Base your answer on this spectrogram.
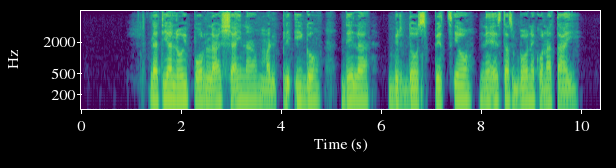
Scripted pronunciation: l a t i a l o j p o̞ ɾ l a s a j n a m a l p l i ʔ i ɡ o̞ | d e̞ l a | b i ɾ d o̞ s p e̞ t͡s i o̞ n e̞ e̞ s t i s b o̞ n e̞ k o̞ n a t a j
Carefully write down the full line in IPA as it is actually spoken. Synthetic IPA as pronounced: l a t i a l o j p o̞ ɾ l a ʃ a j n a m a l p l i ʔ i ɡ o̞ | d e̞ l a | b i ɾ d o̞ s p e̞ t͡s i o̞ n e̞ e̞ s t a s b o̞ n e̞ k o̞ n a t a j

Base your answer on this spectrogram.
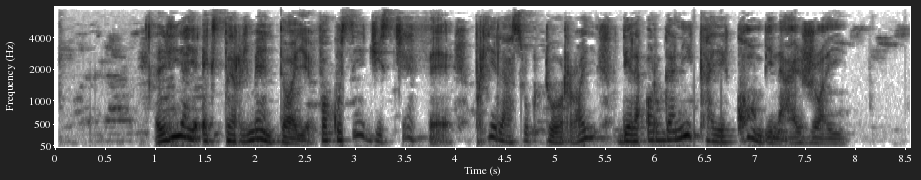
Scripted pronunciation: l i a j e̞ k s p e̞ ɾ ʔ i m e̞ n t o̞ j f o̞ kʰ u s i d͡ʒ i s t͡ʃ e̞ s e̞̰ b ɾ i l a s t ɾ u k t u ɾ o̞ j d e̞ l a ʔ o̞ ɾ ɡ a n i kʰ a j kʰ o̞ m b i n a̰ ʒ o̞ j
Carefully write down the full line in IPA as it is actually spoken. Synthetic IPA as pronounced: l i a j e̞ k s p e̞ ɾ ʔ i m e̞ n t o̞ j f o̞ k u s i d͡ʒ i s t͡ʃ e̞ f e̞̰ p ɾ i l a s t ɾ u k t u ɾ o̞ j d e̞ l a ʔ o̞ ɾ ɡ a n i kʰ a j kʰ o̞ m b i n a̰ ʒ o̞ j

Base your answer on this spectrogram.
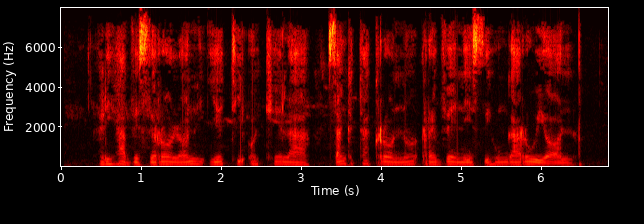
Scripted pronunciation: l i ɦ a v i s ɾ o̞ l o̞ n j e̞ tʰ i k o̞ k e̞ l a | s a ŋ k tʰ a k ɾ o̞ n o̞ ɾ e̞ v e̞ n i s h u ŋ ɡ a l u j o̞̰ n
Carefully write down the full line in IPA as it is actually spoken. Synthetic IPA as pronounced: l i ɦ a v i s ɾ o̞ l o̞ n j e̞ tʰ i ʔ o̞ kʰ e̞ l a | s a ŋ k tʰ a k ɾ o̞ n o̞ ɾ e̞ v e̞ n i s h u ŋ ɡ a ɾ u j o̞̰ n

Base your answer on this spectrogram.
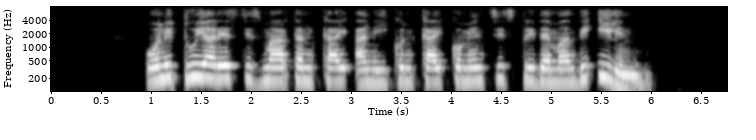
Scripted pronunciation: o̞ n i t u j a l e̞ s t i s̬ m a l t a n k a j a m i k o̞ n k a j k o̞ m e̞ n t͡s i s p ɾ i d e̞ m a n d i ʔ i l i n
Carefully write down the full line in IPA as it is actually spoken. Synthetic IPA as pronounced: o̞ n i t u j a ɾ e̞ s t i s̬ m a ɾ t a n k a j a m i k o̞ n k a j k o̞ m e̞ n t͡s i s p ɾ i d e̞ m a n d i ʔ i l i n

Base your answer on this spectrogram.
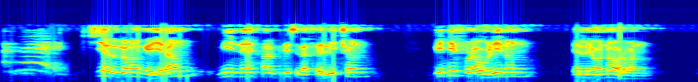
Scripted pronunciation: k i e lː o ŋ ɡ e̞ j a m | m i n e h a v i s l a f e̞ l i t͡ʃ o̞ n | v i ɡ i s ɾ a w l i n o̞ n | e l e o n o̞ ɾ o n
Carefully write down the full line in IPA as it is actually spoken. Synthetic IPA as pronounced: k i e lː o ŋ ɡ e̞ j a m | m i n e h a v i s l a f e̞ l i t͡ʃ o̞ n | v i d i f ɾ a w l i n o̞ n | e l e o n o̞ ɾ o n

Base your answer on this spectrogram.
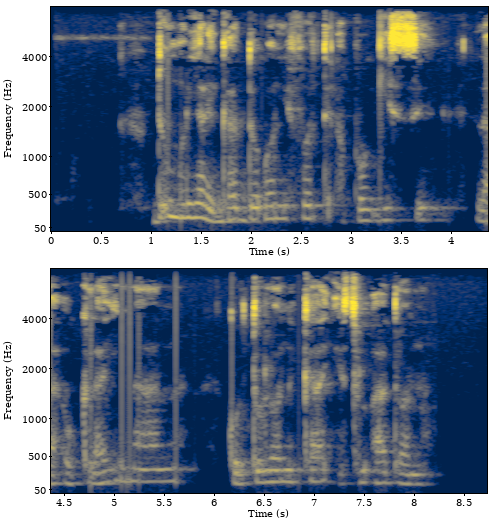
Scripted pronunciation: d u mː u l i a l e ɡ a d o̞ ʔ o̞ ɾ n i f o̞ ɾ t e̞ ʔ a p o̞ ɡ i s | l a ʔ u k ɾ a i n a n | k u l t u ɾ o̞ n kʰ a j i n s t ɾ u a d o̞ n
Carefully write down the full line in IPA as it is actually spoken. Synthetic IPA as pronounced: d u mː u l i a l e ɡ a d o̞ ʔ o̞ n i f o̞ ɾ t e̞ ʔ a p o̞ ɡ i s | l a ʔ u k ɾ a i n a n | k u l t u l o̞ n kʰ a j i n s t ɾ u a d o̞ n

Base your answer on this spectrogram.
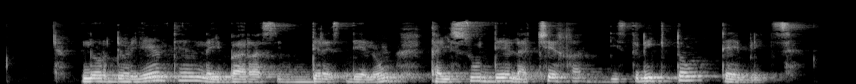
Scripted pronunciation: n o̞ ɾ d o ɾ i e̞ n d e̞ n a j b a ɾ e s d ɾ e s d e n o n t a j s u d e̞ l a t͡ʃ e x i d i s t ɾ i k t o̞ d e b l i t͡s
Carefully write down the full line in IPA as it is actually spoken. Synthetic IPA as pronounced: n o̞ ɾ d o ɾ i e̞ n t e̞ n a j b a ɾ a s d ɾ e s d e n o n k a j s u d e̞ l a t͡ʃ e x a d i s t ɾ i k t o̞ t e b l i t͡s

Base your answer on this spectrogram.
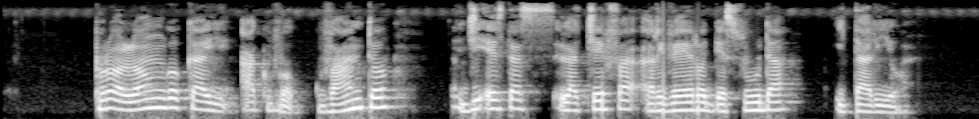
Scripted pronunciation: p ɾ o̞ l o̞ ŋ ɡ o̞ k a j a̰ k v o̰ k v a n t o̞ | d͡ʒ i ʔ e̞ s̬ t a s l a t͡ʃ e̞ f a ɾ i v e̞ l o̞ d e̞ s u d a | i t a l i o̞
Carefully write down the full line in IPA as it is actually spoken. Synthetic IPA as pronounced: p ɾ o̞ l o̞ ŋ ɡ o̞ k a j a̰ k v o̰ k v a n t o̞ | d͡ʒ i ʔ e̞ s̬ t a s l a t͡ʃ e̞ f a ɾ i v e̞ ɾ o̞ d e̞ s u d a | i t a l i o̞

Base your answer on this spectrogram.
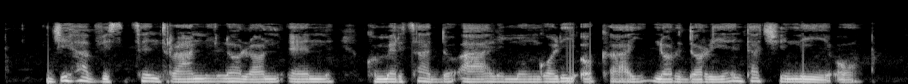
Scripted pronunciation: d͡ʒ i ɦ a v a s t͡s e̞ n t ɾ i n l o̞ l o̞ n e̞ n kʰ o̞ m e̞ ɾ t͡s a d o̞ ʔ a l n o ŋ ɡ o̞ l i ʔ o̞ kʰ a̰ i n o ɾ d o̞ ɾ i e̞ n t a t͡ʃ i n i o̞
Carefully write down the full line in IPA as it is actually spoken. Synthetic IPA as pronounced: d͡ʒ i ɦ a v i s t͡s e̞ n t ɾ a n l o̞ l o̞ n e̞ n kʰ o̞ m e̞ ɾ t͡s a d o̞ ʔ a l m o ŋ ɡ o̞ l i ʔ o̞ kʰ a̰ j n o ɾ d o̞ ɾ i e̞ n t a t͡ʃ i n i o̞

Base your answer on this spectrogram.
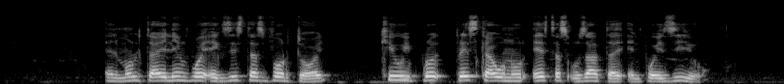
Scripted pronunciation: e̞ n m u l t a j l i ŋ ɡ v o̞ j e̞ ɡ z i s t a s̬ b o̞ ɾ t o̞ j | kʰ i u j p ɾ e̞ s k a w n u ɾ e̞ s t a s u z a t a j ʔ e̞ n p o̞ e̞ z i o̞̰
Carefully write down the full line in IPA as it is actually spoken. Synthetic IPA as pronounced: e̞ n m u l t a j l i ŋ ɡ v o̞ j e̞ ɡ z i s t a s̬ v o̞ ɾ t o̞ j | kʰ i u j p ɾ e̞ s k a w n u ɾ e̞ s t a s u z a t a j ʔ e̞ n p o̞ e̞ z i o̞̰

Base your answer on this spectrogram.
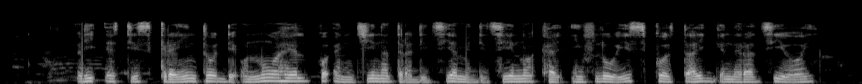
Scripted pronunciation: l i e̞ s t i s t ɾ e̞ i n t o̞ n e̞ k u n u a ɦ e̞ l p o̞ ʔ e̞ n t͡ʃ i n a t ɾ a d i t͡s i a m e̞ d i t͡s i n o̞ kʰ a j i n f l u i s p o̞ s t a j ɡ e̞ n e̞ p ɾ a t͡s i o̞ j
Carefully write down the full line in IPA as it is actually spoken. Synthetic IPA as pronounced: l i e̞ s t i s k ɾ e̞ i n t o̞ d e̞ ʔ u n u a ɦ e̞ l p o̞ ʔ e̞ n t͡ʃ i n a t ɾ a d i t͡s i a m e̞ d i t͡s i n o̞ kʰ a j i n f l u i s p o̞ s t a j ɡ e̞ n e̞ ɾ a t͡s i o̞ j

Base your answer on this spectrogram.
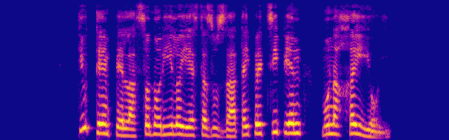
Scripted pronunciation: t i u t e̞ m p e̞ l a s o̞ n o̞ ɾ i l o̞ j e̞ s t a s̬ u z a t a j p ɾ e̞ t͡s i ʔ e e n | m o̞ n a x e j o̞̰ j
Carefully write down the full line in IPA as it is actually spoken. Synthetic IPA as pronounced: t i u t e̞ m p e̞ l a s o̞ n o̞ ɾ i l o̞ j e̞ s t a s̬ u z a t a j p ɾ e̞ t͡s i p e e n | m o̞ n a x e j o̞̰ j

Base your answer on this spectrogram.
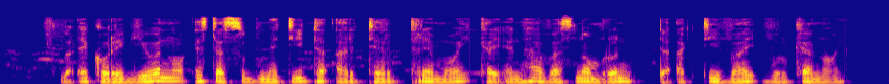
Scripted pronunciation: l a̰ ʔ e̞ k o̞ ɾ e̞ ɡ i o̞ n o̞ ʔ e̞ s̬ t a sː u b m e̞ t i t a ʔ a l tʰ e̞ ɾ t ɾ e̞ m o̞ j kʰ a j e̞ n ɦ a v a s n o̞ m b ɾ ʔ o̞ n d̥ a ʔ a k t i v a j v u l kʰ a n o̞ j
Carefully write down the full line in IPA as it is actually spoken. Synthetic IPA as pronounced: l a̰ ʔ e̞ k o̞ ɾ e̞ ɡ i o̞ n o̞ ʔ e̞ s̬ t a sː u b m e̞ t i t a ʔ a l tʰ e̞ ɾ t ɾ e̞ m o̞ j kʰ a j e̞ n ɦ a v a s n o̞ m b ɾ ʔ o̞ n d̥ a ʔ a k t i v a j v u l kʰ a n o̞ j

